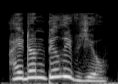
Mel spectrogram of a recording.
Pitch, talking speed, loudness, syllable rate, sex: 255 Hz, 205 wpm, -14 LUFS, 6.3 syllables/s, female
